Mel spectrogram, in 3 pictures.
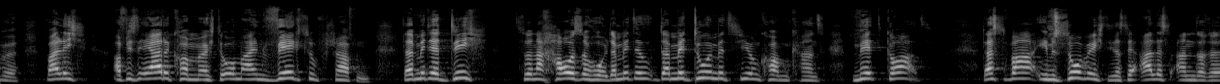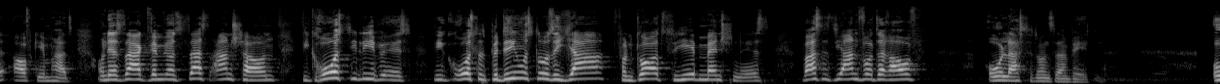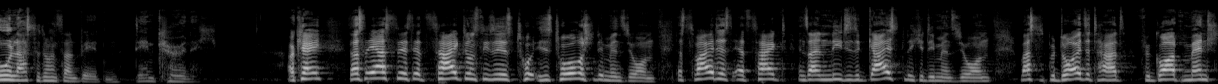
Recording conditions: large echoing room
